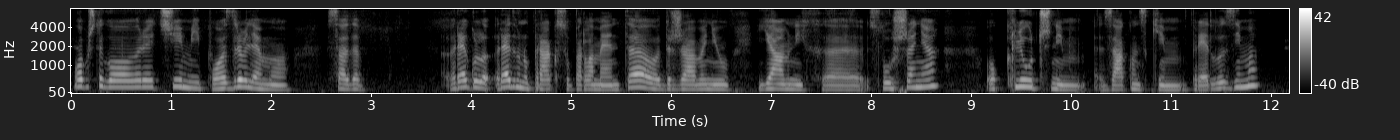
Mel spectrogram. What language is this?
Serbian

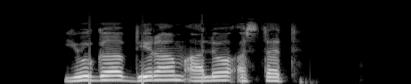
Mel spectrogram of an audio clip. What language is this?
Yidgha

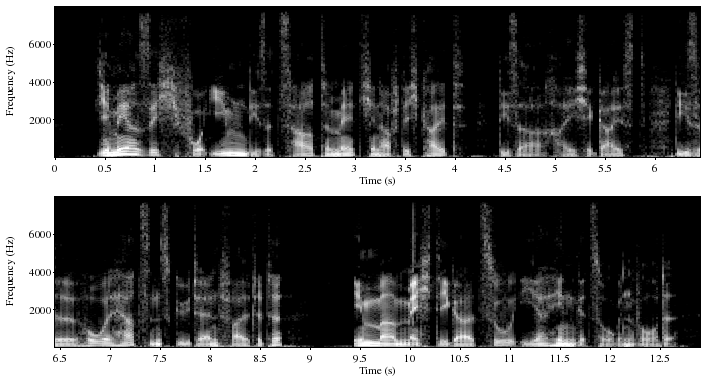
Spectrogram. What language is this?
German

